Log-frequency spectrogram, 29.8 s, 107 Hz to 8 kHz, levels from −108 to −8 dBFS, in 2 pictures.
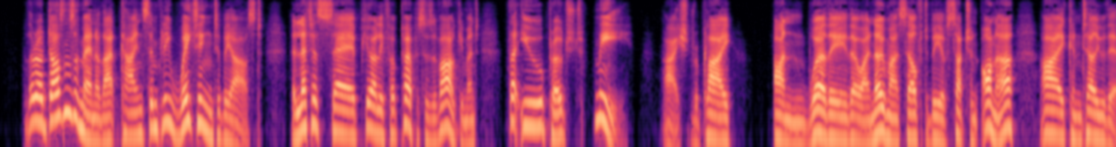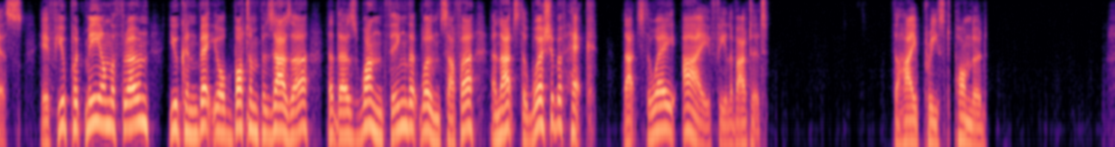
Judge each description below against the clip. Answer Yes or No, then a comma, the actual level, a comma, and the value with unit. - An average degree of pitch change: No, wide, 7.0 semitones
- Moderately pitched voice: Yes, medium, 155 Hz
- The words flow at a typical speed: Yes, average, 165 wpm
